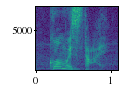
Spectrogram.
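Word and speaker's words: Come stai: Komo estaj? – Bene, grazie. – Jesam dobro izgovorio ovo? – Dobro si izgovorio, jes.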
